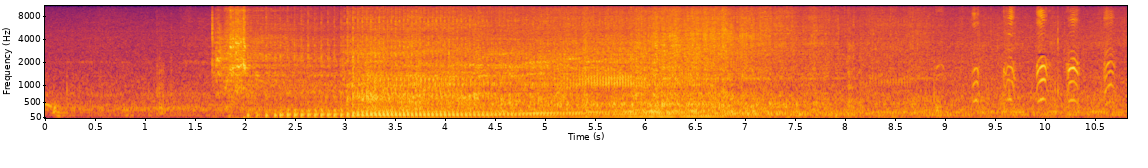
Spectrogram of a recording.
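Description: Small youth ATV engine starting about two seconds in, catching with fast even firing, then running loud and revving as the quad pulls away, fading as it drives off. A few short high calls near the end.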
